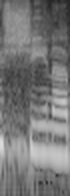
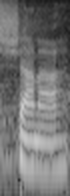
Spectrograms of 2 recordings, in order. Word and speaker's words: Shenna: he said, "Are you Sheena Bellows?" And I didn't say, "No, it's Shenna. It rhymes with Jenna."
